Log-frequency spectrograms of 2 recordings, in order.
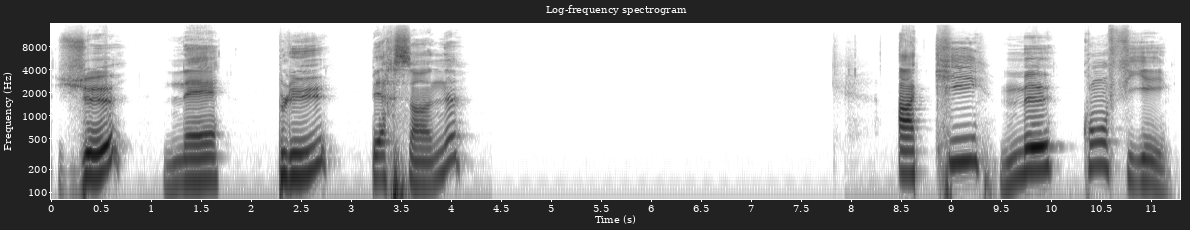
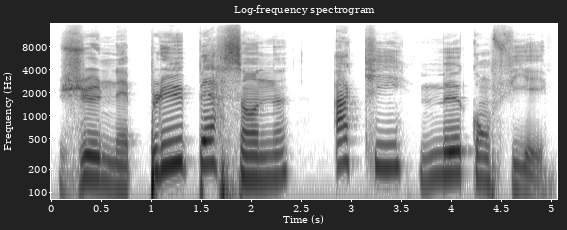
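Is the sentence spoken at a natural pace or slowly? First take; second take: slowly; natural pace. First: It is spoken very slowly and carefully. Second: It is spoken at a natural, quicker pace. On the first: "Agora vamos falar bem devagar" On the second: "Vamos tentar falar um pouco mais natural essa frase"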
